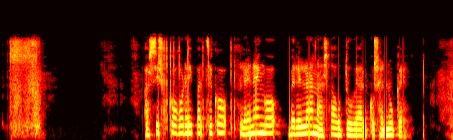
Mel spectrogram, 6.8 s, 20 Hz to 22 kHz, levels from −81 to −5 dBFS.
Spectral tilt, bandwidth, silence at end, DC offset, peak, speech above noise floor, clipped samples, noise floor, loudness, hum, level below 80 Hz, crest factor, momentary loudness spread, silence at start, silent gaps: -4.5 dB/octave; 8 kHz; 0 s; under 0.1%; -2 dBFS; 60 dB; under 0.1%; -75 dBFS; -15 LUFS; none; -48 dBFS; 16 dB; 10 LU; 0.15 s; none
